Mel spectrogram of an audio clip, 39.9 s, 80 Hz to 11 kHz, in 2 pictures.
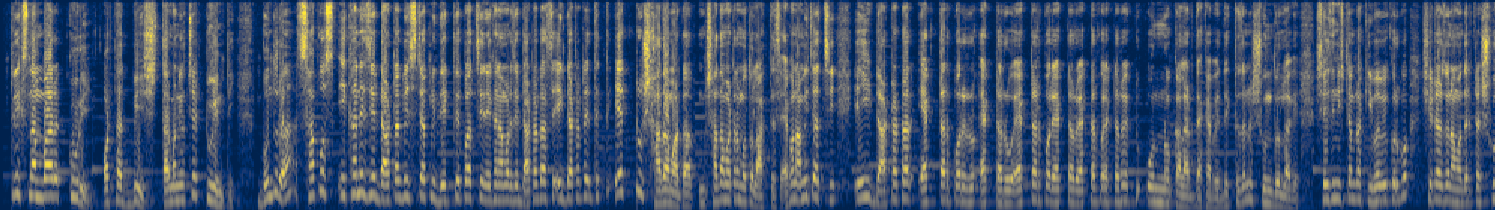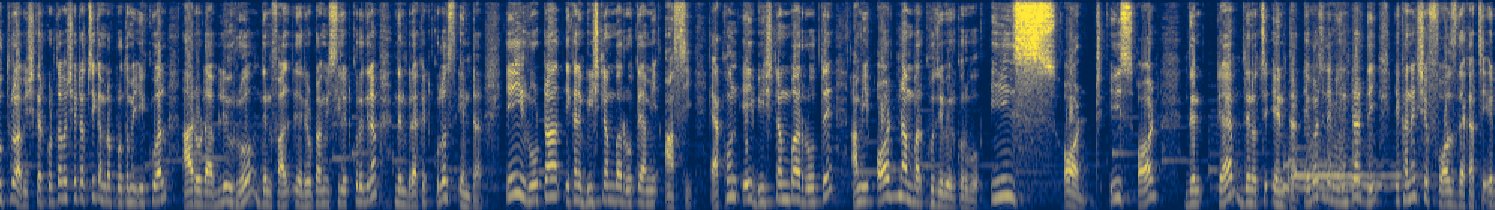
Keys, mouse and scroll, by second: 4.2 click, 4.9-8.4 drag, 8.8-9.3 scroll down 1, 9.3-10.6 scroll up 1, 10.6-12.3 scroll up 1, 12.3 click, 12.9 click, 13.4 click, 14.3 click, 14.6 click, 17.6-18.5 drag, 19.4 click, 20.0 Delete, 20.6 Delete, 24.1 Tab, 25.8 Return, 26.6 Up, 30.5 click, 31.3 click, 32.4 click, 34.9 BackSpace, 35.9 Tab, 36.9 ctrl+Return, 37.6 ctrl+Return.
